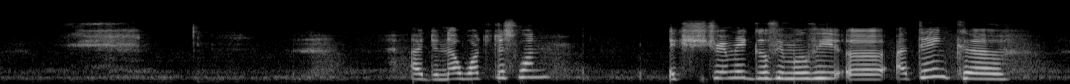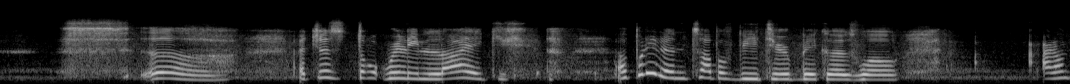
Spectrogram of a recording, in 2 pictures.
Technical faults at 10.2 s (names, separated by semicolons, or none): gain pumping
